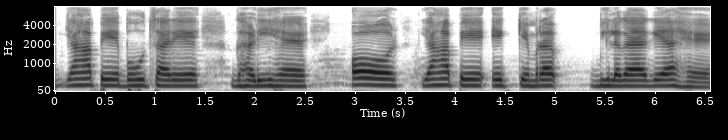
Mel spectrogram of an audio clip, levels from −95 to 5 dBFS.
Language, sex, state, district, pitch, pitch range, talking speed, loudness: Hindi, female, Jharkhand, Ranchi, 210 Hz, 200-220 Hz, 135 wpm, -13 LUFS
